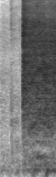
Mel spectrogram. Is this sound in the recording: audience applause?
no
